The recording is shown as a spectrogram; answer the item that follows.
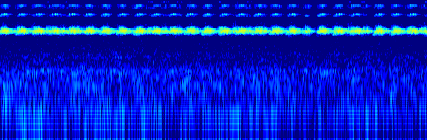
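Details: Night-time crickets in Walnut, California, giving a dense high-pitched chirping chorus, pulses repeating roughly three times a second, with a faint upper harmonic band and quiet low background.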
